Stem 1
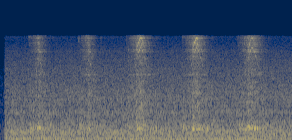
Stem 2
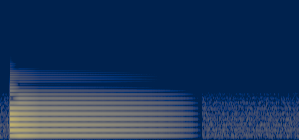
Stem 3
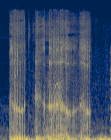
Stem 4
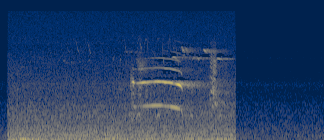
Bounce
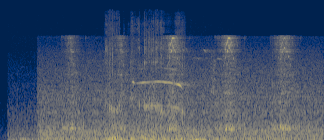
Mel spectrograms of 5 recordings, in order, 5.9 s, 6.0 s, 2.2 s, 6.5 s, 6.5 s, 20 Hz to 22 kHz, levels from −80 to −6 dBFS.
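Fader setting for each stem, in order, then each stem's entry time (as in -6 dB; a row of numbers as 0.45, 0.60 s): -2.0 dB, off, -9.5 dB, -7.0 dB; 0.65 s, off, 1.90 s, 0.00 s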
